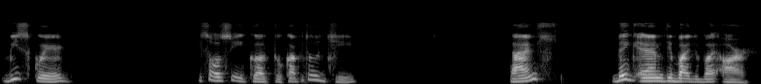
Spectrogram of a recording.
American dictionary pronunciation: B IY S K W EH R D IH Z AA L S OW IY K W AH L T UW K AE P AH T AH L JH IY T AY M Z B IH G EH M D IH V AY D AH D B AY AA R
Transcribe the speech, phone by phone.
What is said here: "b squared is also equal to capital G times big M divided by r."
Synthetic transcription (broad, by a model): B IY S K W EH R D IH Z AA L S OW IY K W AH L T UW K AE P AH T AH L JH IY T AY M S B IH G EH M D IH B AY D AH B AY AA R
